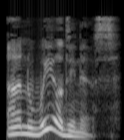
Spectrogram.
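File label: "unwieldiness", English, British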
